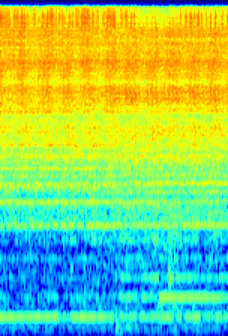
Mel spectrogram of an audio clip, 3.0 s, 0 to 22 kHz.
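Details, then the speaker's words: HO scale AHM Rivarossi Cab Forward locomotive gearbox after a thrust-washer fix: steady high buzzing whir at full voltage, no knocks; runs smoothly. "Well, how about 24 volts? If 18 volts isn't good enough, there's 25 volts right there."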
